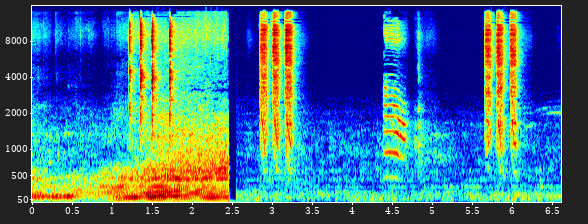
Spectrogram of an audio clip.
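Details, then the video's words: Drongo singing actively with varied fill-in phrases, recorded for training songbirds: a rushing noisy burst with rasps cuts off abruptly, followed by three harsh scratchy notes, a ringing nasal call rich in overtones, and another rasping triplet. "Burung saeran gunting / sri gunting gacor full isian cocok buat masteran"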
